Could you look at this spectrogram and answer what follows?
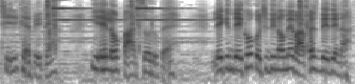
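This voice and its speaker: A woman's voice: medium pitch, normal speed, darkish tone, faint music behind, close to an everyday voice. A woman voicing a kindly, long-suffering old female shopkeeper in a cartoon story. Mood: resigned.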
